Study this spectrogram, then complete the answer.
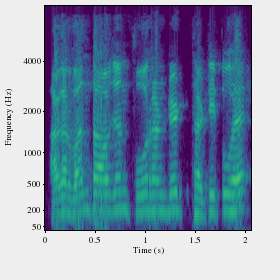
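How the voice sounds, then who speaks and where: A young man lectures a maths class in a high, very bright voice, constantly checking that the students follow. The recording is dull and lo-fi, like a streamed coaching session. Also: fairly even intonation, fast talker, slight background noise. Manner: questioning students, repeating phrases. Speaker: maths teacher.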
